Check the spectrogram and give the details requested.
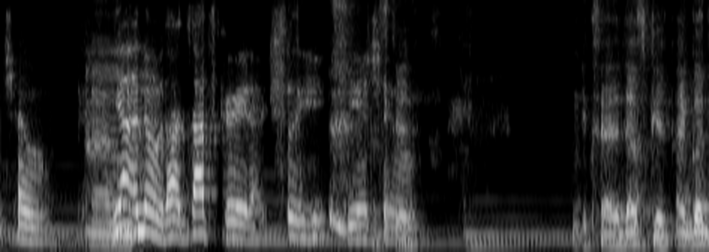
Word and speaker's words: Chia Chou: I hope I pronounced that right. Chou. That's great, actually. Chia Chou.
